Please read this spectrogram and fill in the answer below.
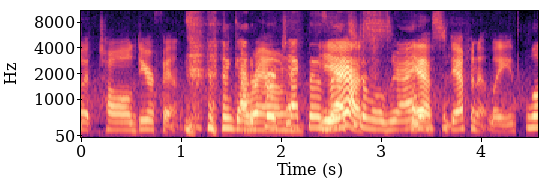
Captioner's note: laughs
